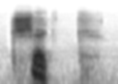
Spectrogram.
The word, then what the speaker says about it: tchèque: La République tchèque. So remember, QUE, k, k, Tchèque. La, and then here as well, République. La République tchèque.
